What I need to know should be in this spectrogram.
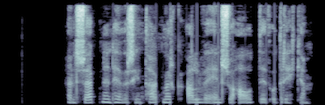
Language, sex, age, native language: Icelandic, female, 40-49, Icelandic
